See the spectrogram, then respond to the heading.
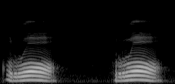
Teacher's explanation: جب آپ بولیں گے تو آپ کی زبان میں وائبریشن آپ کو فیل ہوگی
